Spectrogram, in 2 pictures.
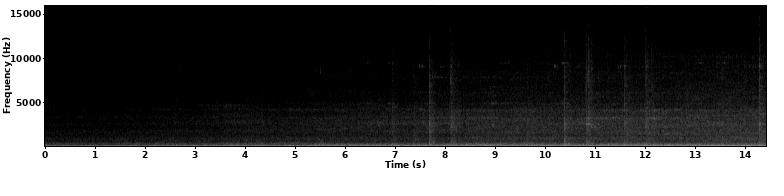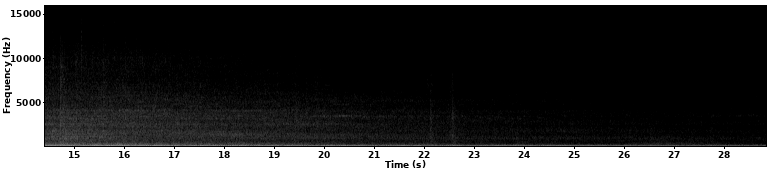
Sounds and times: a train 0.0 - 28.8
sound from inside a factory buildung 6.8 - 28.8

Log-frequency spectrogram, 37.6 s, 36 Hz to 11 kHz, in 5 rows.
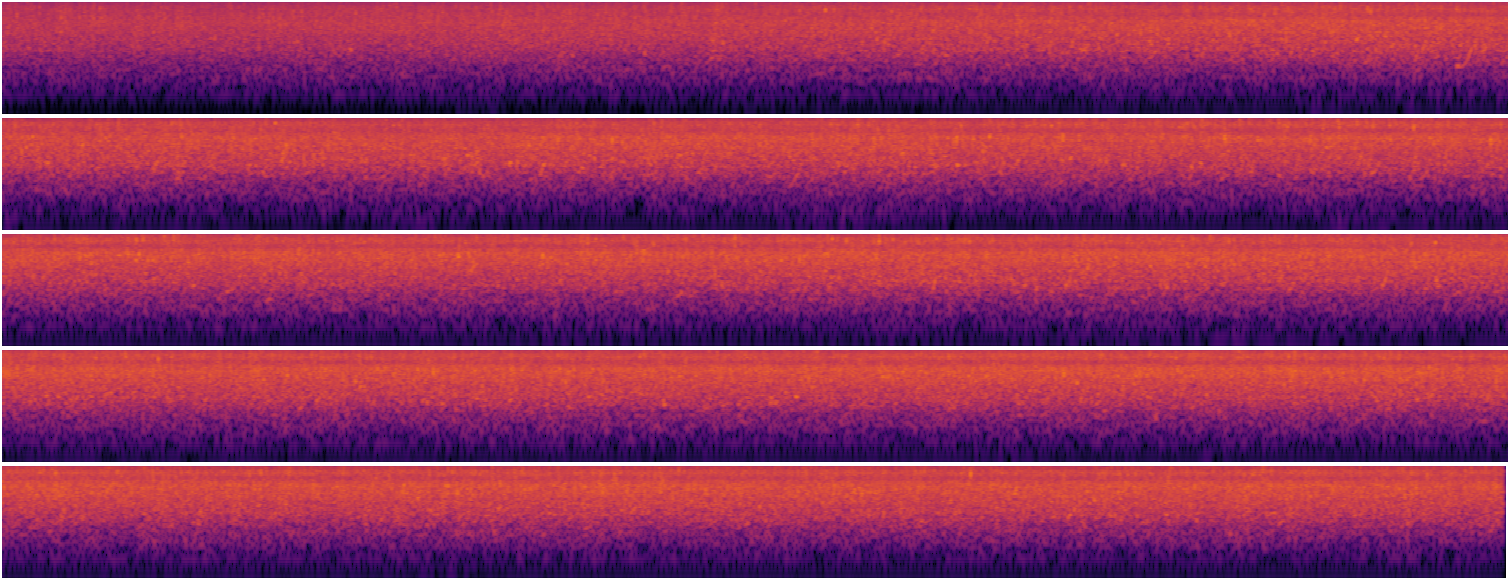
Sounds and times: small stream 0.0 - 37.6

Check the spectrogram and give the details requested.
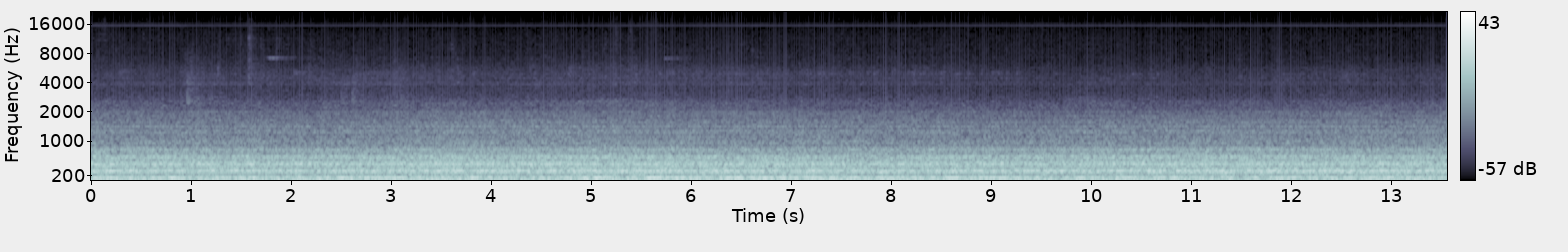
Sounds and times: wind (outside) 0.0 - 13.5

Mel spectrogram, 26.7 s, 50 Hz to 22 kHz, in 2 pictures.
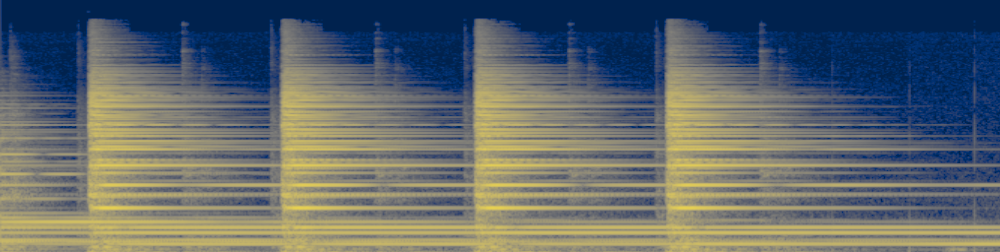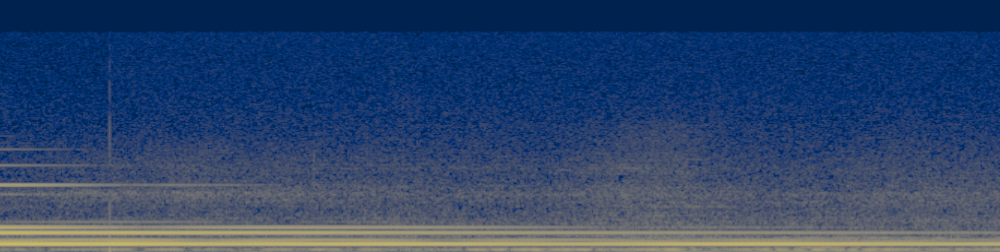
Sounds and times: bells 0.0 - 26.6

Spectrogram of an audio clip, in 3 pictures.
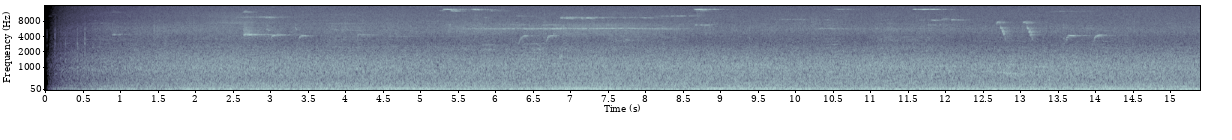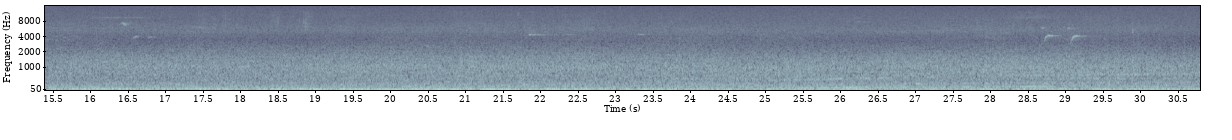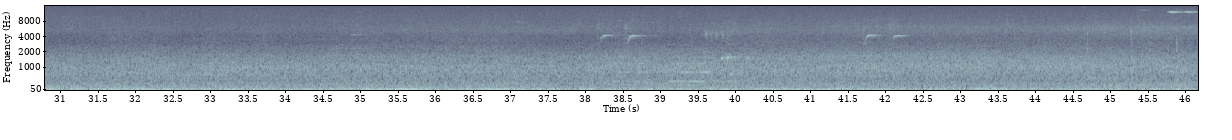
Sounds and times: birds in citys cacophony 2.2 - 19.4
birds in citys cacophony 21.7 - 24.5
birds in citys cacophony 27.8 - 29.6
birds in citys cacophony 34.7 - 35.4
birds in citys cacophony 37.0 - 43.4

